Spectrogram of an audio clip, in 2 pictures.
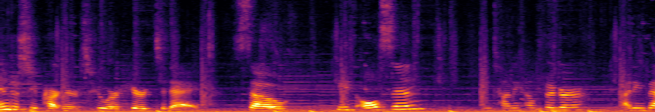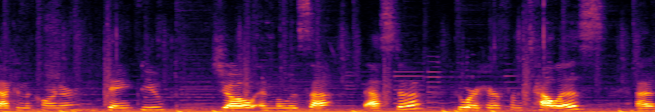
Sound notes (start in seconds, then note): none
